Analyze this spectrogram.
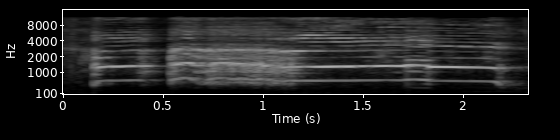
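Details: An aggressive sanctuary rooster kept with six hens crows loudly near dinnertime: a short opening note, then a long, strained, ringing phrase that falls away.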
